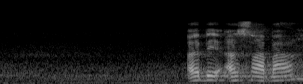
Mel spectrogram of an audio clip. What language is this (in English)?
Northern Sotho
